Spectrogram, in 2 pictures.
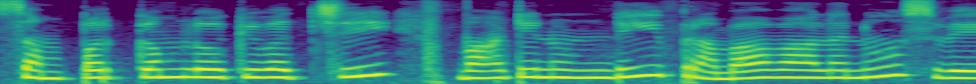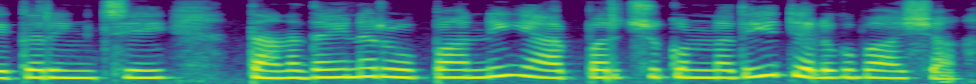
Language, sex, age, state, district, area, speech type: Telugu, female, 18-30, Andhra Pradesh, N T Rama Rao, urban, spontaneous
